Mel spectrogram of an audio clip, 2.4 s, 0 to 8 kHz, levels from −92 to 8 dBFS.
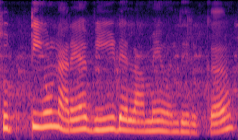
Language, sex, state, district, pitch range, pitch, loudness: Tamil, female, Tamil Nadu, Namakkal, 200-265 Hz, 230 Hz, -15 LUFS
